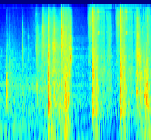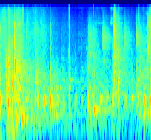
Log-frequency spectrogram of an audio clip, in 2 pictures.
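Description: Several thuds and knocks of people tumbling down a flight of stairs, over background music.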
